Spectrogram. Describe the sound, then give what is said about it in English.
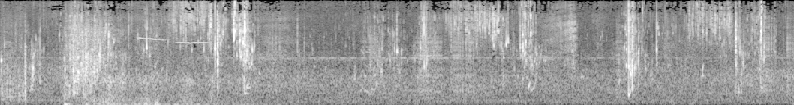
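Water sloshes and splashes around a tippy canoe, with hollow knocks and bumps as people get in one at a time, followed by intermittent paddle strokes dipping into the water, on Bubbly Creek by the South Branch of the Chicago River. “We should get in one at a time. And when you get in, you know, keep your center of gravity. Oh, let me grab those paddles.”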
